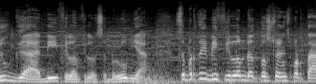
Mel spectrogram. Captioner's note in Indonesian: suara transisi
